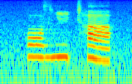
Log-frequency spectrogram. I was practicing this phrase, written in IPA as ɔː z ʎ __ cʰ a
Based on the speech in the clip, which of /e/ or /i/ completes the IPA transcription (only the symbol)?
i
